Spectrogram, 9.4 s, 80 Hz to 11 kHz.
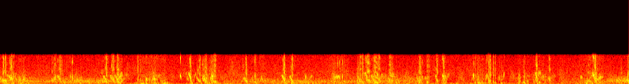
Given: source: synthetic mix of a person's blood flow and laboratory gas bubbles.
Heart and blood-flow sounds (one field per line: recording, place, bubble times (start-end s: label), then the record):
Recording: Doppler ultrasound of blood flow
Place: subclavian vein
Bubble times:
0.00-0.48 s: bubbles
0.76-1.27 s: bubbles
1.30-1.39 s: bubbles
1.46-1.92 s: bubbles
2.02-2.57 s: bubbles
2.67-2.75 s: bubbles
2.78-3.32 s: bubbles
3.62-4.48 s: bubbles
4.54-4.84 s: bubbles
4.91-5.21 s: bubbles
5.36-6.02 s: bubbles
6.21-6.89 s: bubbles
7.05-7.64 s: bubbles
7.74-8.35 s: bubbles
8.68-9.08 s: bubbles
9.30-9.44 s: bubbles
From the record:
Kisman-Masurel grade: 343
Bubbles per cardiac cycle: rolling drumbeat, 9 or more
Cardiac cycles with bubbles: 100%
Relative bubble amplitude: loud (0.450 to 0.775)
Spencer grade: 3 (all of the cardiac periods contain showers or single bubble signals, but not dominating or overriding the cardiac motion signals)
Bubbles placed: anywhere in the cardiac cycle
